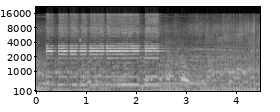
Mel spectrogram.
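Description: A vehicle horn sounding a string of short honks for about two seconds, over the hum of street traffic and passing voices.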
